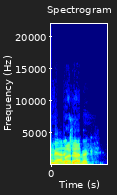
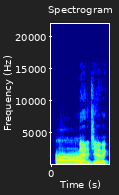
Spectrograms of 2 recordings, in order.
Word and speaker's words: Matijevic: I want to say it's JJ Matijevic. I could be very wrong. – JJ Matijevic. – Matijevic.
